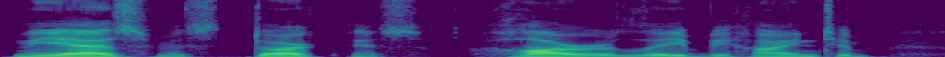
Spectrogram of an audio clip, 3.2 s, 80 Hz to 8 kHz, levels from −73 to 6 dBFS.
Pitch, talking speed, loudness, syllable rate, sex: 115 Hz, 135 wpm, -19 LUFS, 4.2 syllables/s, male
